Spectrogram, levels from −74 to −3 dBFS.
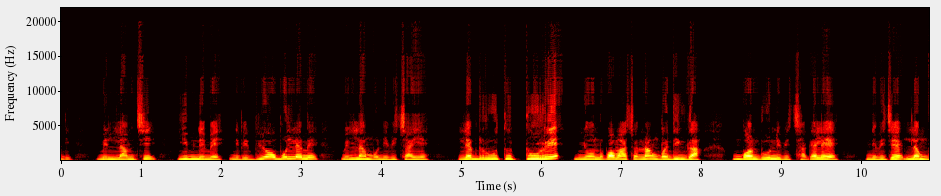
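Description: A speech recording with a plainly audible grainy, rough texture running through the whole clip: consonants and vowels take on a noisy, sandpapery edge rather than a watery swirl, while the top end still reaches about 20.2 kHz. This is likely Opus compression in its CELT music mode, starved of bits at a rate that fits roughly 16 kbps, so the encoder preserves each band's energy but fills the detail with folded or noise-like content.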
